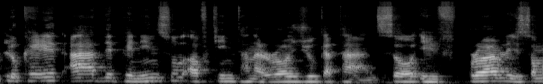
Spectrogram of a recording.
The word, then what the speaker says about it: Quintana Roo: And we know that Mexico has decided to put in a lot of investment in and around, how do I pronounce it? Quintana Roo? Quintana Roo, yes.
